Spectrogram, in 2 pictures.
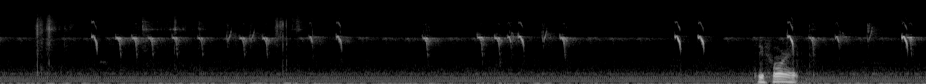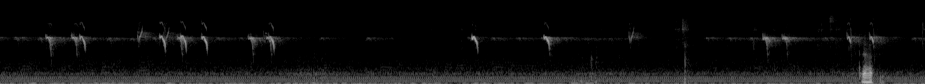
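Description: A wild bird perched in a tall pine above a net sings a long run of short, high chirpy notes in quick irregular bursts over a steady low electrical hum, with two brief louder knocks breaking in.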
